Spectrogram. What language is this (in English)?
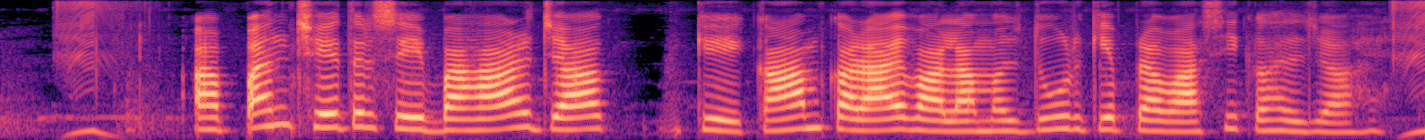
Magahi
